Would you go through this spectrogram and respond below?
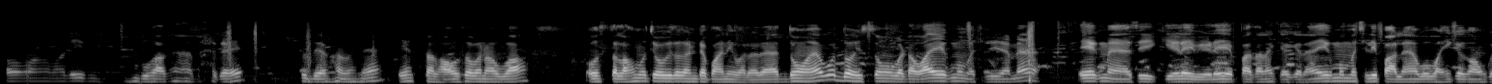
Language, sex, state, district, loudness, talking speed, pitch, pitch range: Hindi, male, Uttar Pradesh, Jyotiba Phule Nagar, -25 LUFS, 210 wpm, 135 Hz, 125-145 Hz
